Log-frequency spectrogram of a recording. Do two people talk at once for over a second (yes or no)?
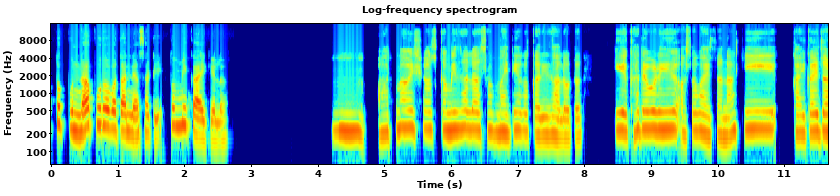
no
